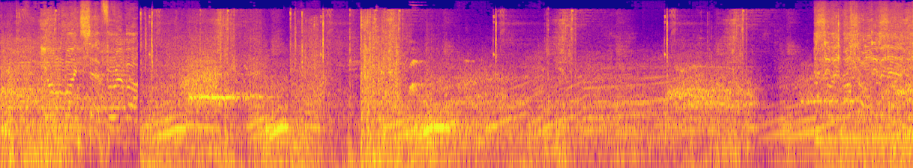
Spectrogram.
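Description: A car engine roars and revs.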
